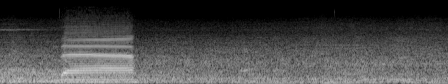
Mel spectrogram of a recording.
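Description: Steady city street traffic noise, with a tram passing.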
